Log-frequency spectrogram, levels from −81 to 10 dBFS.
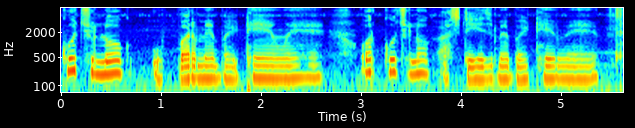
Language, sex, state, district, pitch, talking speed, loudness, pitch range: Hindi, male, Jharkhand, Ranchi, 155 Hz, 160 wpm, -17 LUFS, 150-195 Hz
